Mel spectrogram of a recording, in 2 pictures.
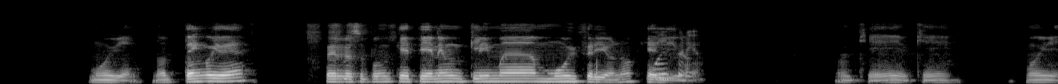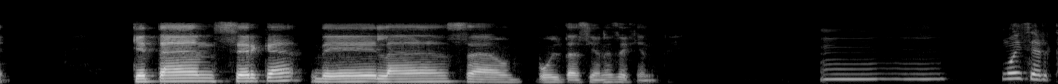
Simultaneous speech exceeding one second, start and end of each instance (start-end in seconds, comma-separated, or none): none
